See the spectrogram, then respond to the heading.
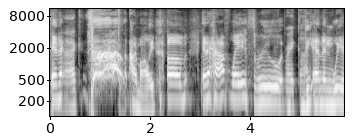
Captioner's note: laughs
